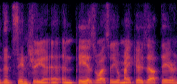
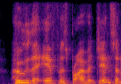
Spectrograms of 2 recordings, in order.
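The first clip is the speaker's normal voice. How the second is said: big, scary, loud, pitched-up soldier's yell; 8 semitones higher, 5 dB louder than usual. Retelling being called out at a company formation: imitating a scary Maori soldier. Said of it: "this big, scary Maori fella walks out the front and he goes".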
